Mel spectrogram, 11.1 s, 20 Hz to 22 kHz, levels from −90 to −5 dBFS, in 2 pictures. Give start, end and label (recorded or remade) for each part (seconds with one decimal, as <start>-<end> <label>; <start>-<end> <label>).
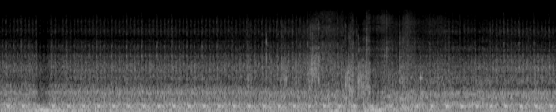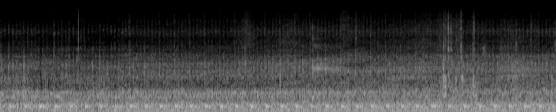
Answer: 0.0-3.6 recorded; 3.6-4.9 remade; 4.9-5.6 recorded; 5.6-6.8 remade; 6.8-11.1 recorded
